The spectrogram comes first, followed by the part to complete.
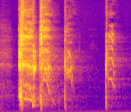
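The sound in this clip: Coughing from someone sucking on a piece of ginger to soothe a cough: four sharp, raspy bursts, with two close together, a shorter third, and a last one after a pause, no talk.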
